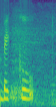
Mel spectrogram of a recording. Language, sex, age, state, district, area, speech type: Kannada, female, 30-45, Karnataka, Bangalore Urban, rural, read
